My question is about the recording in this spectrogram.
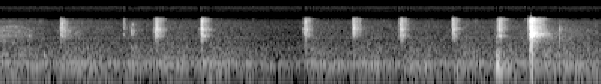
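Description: Zippo lighter's flint wheel struck again and again without lighting: about ten short, sharp strikes a half-second to a second apart, the last one near the end the loudest. The lighter is almost out of fluid.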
